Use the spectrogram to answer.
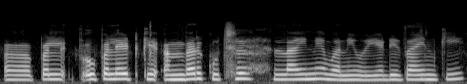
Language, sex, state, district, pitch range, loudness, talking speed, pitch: Hindi, female, Haryana, Rohtak, 220-245 Hz, -14 LUFS, 165 wpm, 230 Hz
